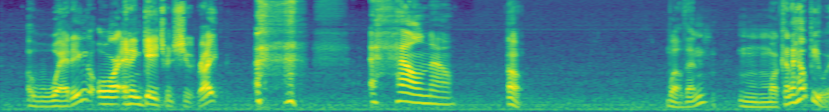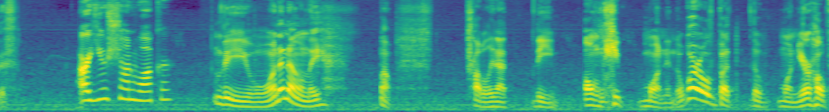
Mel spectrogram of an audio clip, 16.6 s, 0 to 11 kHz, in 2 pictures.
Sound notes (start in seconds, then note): 2.5 laughing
